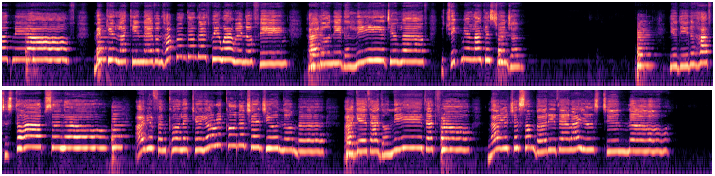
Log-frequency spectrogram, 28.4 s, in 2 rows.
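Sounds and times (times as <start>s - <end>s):
soprano voice: 0.0s - 10.5s, 13.0s - 27.7s.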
